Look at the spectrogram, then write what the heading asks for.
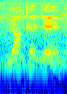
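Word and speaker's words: Youghiogheny: How do you pronounce the name of this river? Yokogany.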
